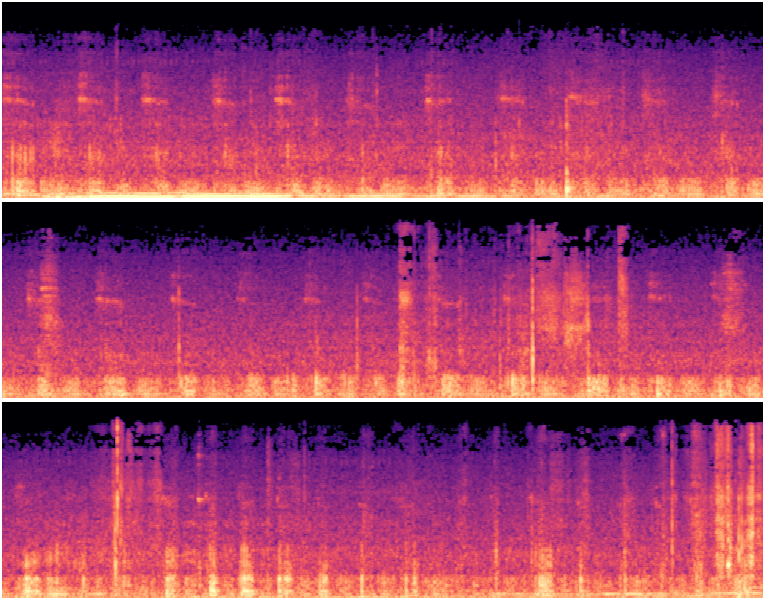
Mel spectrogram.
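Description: Domestic cat purring close up: a steady low rumble with a fast pulse, strongest in the first few seconds, with scattered short rustles and clicks in the second half.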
